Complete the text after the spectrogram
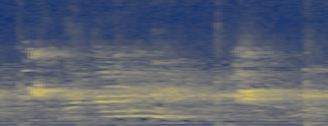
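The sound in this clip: A basketball dribbled around the top of the court during a game, its repeated dull thuds bouncing at an uneven pace beneath a commentator's steady play-by-play talk.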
